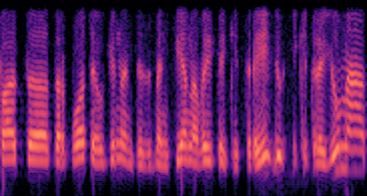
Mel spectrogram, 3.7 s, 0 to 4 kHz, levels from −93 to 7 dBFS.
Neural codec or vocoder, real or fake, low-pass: none; real; 3.6 kHz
